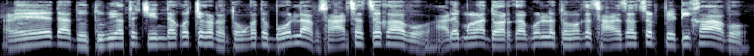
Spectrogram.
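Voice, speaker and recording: A woman's voice: mid-range voice, rapid-fire, crowd noise, lightly acted. A woman voicing a pushy, foul-mouthed young lad who wheedles as a sidekick in a comedy cartoon. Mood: exasperated. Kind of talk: Bengali comedy cartoon voice acting. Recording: noisy audio with clicks.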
